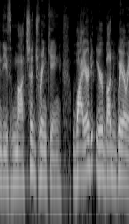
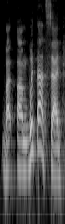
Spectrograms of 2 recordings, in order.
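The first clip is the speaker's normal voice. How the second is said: ordinary delivery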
